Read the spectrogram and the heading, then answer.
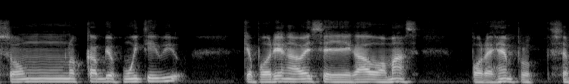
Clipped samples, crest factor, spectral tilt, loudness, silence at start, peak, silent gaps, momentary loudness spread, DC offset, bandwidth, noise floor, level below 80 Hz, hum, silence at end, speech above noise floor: under 0.1%; 16 dB; -6.5 dB/octave; -20 LUFS; 0 s; -4 dBFS; none; 10 LU; under 0.1%; 8.4 kHz; -51 dBFS; -58 dBFS; none; 0 s; 31 dB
